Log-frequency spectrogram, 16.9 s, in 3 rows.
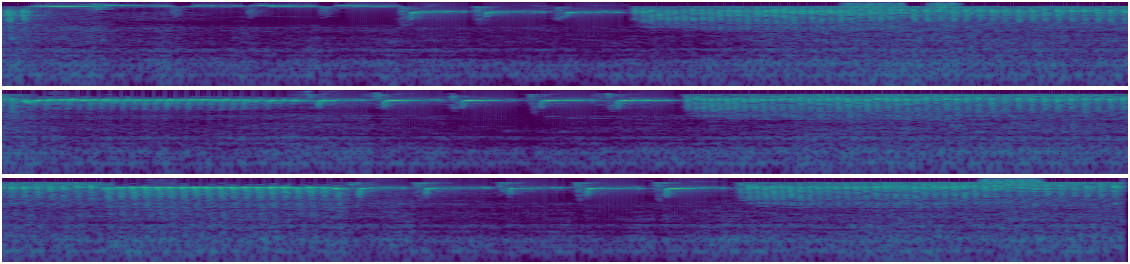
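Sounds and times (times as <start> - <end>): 
canary song with fast trills and rolling tours: 0.0 - 16.8.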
